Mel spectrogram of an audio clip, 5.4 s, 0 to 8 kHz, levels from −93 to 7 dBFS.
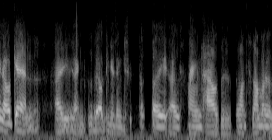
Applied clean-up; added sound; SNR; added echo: neural diffusion model UNIVERSE++.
